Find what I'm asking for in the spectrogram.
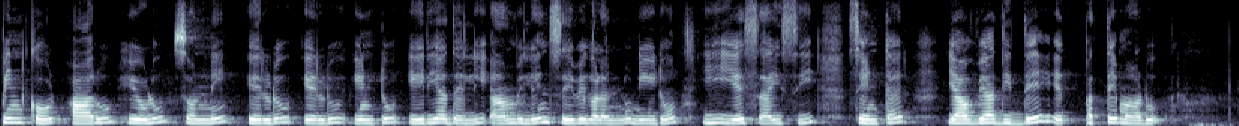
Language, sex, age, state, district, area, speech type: Kannada, female, 18-30, Karnataka, Kolar, rural, read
